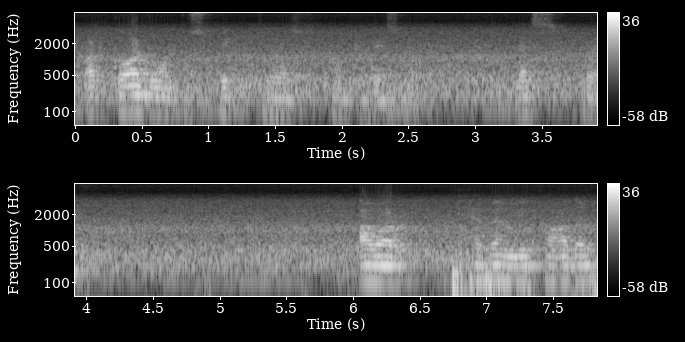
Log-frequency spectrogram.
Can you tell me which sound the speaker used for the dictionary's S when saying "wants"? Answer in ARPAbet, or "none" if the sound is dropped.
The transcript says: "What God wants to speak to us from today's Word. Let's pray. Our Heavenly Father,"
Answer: none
